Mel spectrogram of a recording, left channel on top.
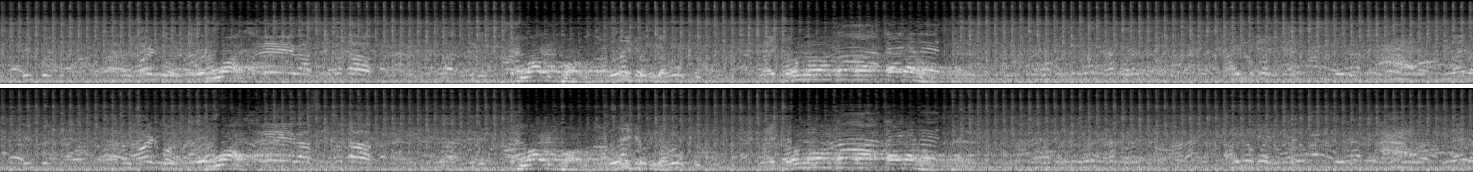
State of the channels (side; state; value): both; normal; correlation 0.36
